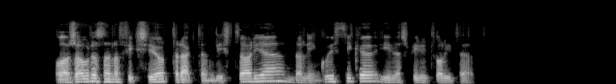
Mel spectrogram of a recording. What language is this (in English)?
Catalan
